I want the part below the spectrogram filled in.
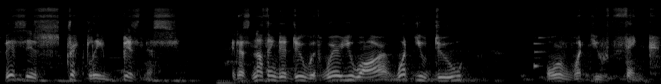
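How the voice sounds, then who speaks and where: A man's voice: on the high side, expressive, moderate pace, background noise. A man playing a cold, pompous middle-aged scholar official in a video game, curt and dismissive.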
